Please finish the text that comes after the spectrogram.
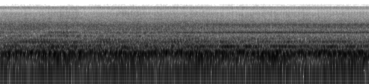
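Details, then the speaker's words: Air compressor after replacing the leaking check valve: a steady motor drone with a regular chug about three per second and no hiss; no more air leaking from the unloader. "and if everything was installed correctly and your check valve was not defective upon installation you'll find that you have no more air leaks coming out of your unloader"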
